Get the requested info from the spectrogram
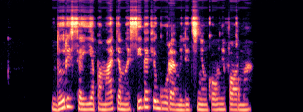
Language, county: Lithuanian, Vilnius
